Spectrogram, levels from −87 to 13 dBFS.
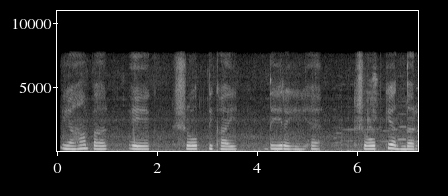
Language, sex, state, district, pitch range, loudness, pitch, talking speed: Hindi, male, Punjab, Fazilka, 235-260 Hz, -16 LUFS, 250 Hz, 90 wpm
